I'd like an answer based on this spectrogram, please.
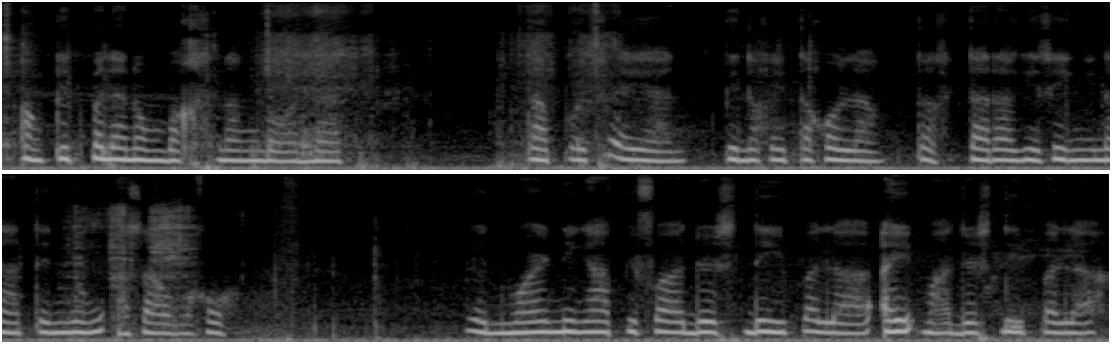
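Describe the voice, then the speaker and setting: Somewhat breathy and dark, mellow in tone, a woman speaks at a fairly slow pace with monotone, flat intonation. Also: fairly high pitch for a woman. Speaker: vlogger. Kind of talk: casual vlog narration.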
